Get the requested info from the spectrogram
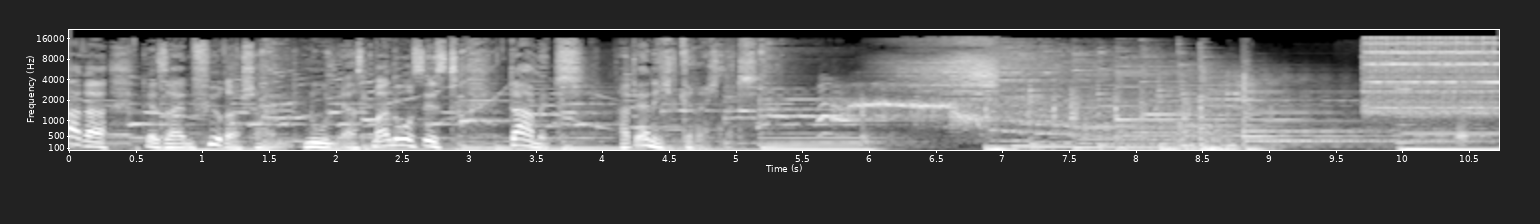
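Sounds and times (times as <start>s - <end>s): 
speech: 0.0s - 5.4s
dense music: 0.0s - 10.7s
telephone ringing in an electronic trill: 9.7s - 10.7s.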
